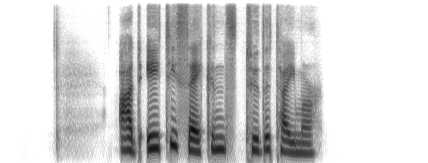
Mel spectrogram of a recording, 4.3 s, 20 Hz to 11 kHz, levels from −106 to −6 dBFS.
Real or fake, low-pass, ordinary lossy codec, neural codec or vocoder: fake; 9.9 kHz; none; codec, 24 kHz, 0.9 kbps, DualCodec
